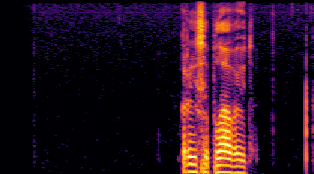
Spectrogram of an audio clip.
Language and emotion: Russian, neutral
